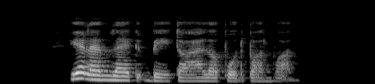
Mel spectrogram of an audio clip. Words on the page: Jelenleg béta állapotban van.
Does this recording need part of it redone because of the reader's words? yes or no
no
